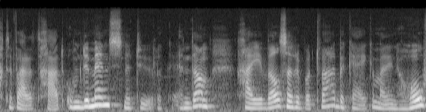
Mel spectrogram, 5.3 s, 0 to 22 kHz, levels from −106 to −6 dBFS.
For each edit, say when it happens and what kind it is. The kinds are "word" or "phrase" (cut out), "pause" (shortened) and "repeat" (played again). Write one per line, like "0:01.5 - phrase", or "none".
none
